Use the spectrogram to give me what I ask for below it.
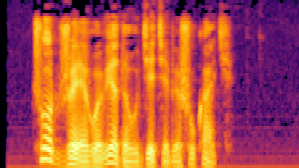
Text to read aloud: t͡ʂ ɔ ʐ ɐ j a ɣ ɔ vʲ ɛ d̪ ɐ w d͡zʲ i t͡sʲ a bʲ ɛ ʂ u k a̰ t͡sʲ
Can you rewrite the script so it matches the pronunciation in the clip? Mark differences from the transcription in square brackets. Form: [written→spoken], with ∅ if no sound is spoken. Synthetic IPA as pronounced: t͡ʂ ɔ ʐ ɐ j a ɣ ɔ vʲ ɛ d̪ ɐ w d͡zʲ [i→ɛ] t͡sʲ a bʲ ɛ ʂ u k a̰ t͡sʲ

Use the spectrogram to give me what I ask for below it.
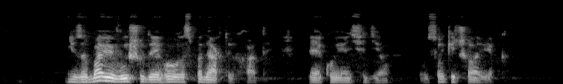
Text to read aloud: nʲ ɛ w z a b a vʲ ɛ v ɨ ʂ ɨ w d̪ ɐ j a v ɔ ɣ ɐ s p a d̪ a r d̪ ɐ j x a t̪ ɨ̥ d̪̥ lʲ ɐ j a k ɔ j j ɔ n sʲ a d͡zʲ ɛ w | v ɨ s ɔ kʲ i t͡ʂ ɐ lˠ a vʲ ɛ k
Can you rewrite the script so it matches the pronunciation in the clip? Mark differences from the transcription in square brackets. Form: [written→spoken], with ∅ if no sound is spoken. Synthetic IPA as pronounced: nʲ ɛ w z a b a vʲ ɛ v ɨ ʂ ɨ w d̪ ɐ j a [v→ɣ] ɔ ɣ ɐ s p a d̪ a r [d̪→t̪] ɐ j x a t̪ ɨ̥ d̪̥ lʲ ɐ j a k ɔ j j ɔ n sʲ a d͡zʲ ɛ w | v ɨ s ɔ kʲ i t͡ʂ ɐ lˠ a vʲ ɛ k

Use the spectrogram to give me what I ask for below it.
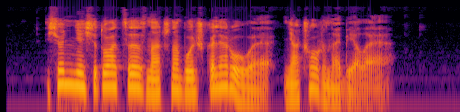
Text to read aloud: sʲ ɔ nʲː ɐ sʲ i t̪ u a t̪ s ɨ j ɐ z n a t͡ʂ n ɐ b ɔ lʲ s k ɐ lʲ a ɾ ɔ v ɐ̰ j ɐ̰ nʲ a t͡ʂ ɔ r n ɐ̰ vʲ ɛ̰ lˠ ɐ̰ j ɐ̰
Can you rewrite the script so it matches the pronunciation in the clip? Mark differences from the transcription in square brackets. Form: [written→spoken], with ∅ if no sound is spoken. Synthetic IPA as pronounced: sʲ ɔ nʲː ɐ sʲ i t̪ u a t̪ s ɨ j ɐ z n a t͡ʂ n ɐ b ɔ lʲ [s→ʂ] k ɐ lʲ a ɾ ɔ v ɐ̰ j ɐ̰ nʲ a t͡ʂ ɔ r n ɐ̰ [vʲ→bʲ] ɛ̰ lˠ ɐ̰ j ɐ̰

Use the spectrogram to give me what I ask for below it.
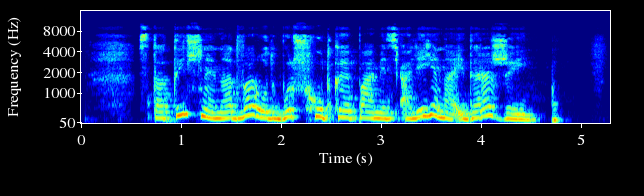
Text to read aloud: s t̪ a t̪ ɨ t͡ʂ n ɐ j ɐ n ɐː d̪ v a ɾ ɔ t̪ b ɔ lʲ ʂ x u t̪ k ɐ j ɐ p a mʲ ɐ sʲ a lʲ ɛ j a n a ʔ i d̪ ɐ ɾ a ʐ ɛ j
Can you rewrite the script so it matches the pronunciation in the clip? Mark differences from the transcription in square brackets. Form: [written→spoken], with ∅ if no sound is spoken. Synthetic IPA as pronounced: s t̪ a t̪ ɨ t͡ʂ n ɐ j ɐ n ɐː d̪ v a ɾ ɔ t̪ b ɔ lʲ ʂ x u t̪ k ɐ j ɐ p a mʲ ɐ [sʲ→t͡sʲ] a lʲ ɛ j a n a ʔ i d̪ ɐ ɾ a ʐ ɛ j

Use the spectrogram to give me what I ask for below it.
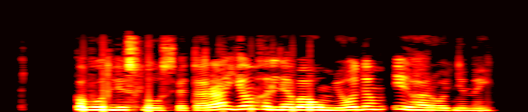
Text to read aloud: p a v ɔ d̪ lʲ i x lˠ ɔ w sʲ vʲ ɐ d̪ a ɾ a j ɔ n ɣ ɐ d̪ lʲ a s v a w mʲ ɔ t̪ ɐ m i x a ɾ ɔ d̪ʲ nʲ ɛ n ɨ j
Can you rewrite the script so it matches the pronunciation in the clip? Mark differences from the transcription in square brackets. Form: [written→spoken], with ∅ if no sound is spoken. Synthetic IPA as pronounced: p a v ɔ d̪ lʲ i [x→s] lˠ ɔ w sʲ vʲ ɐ [d̪→t̪] a ɾ a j ɔ n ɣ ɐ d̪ lʲ a [s→∅] v a w mʲ ɔ [t̪→d̪] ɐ m i [x→ɣ] a ɾ ɔ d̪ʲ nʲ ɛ n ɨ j

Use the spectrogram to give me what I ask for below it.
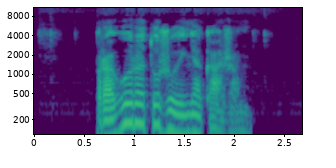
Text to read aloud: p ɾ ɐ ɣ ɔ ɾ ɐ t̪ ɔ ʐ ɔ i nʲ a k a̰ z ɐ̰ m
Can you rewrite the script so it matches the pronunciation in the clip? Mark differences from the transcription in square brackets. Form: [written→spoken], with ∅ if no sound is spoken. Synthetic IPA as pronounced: p ɾ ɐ ɣ ɔ ɾ ɐ t̪ [ɔ→u] ʐ ɔ i nʲ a k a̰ [z→ʐ] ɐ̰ m

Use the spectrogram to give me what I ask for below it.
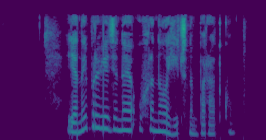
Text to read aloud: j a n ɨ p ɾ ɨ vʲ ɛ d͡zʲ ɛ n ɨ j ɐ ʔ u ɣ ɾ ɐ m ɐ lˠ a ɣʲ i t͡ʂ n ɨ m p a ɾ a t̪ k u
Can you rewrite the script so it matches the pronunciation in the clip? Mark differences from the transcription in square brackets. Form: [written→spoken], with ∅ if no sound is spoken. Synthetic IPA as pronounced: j a n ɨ p ɾ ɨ vʲ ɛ d͡zʲ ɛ n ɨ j ɐ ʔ u [ɣ→x] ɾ ɐ [m→n] ɐ lˠ a ɣʲ i t͡ʂ n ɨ m p a ɾ a t̪ k u

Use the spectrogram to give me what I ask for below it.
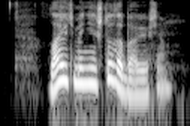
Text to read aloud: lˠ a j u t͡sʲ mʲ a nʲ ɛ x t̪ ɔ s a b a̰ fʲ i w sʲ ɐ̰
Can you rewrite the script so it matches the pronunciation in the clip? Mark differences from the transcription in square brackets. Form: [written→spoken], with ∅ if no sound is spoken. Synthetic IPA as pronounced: lˠ a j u t͡sʲ mʲ a nʲ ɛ [x→ʂ] t̪ ɔ [s→z] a b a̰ [fʲ→vʲ] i w sʲ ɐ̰

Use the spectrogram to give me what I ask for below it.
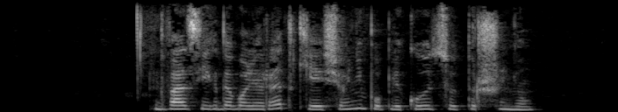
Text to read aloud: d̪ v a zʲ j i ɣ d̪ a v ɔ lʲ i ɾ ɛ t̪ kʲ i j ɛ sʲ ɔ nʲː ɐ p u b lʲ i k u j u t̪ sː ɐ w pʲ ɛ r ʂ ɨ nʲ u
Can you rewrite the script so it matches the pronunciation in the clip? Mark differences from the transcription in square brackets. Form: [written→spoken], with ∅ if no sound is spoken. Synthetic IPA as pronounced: d̪ v a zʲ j i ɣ d̪ a v ɔ lʲ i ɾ ɛ t̪ kʲ i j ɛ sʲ ɔ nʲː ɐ p u b lʲ i k u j u t̪ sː ɐ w pʲ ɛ r ʂ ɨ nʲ u

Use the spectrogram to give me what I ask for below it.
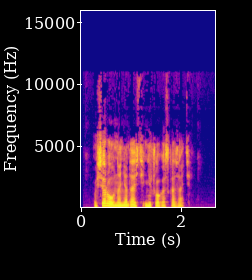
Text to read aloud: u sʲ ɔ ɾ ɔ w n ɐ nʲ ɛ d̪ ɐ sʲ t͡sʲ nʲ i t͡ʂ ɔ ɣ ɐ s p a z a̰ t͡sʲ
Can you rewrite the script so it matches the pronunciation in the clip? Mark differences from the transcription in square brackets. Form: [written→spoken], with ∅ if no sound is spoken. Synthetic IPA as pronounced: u sʲ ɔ ɾ ɔ w n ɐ nʲ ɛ d̪ [ɐ→a] sʲ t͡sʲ nʲ i t͡ʂ ɔ ɣ ɐ s [p→k] a z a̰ t͡sʲ

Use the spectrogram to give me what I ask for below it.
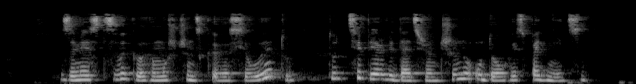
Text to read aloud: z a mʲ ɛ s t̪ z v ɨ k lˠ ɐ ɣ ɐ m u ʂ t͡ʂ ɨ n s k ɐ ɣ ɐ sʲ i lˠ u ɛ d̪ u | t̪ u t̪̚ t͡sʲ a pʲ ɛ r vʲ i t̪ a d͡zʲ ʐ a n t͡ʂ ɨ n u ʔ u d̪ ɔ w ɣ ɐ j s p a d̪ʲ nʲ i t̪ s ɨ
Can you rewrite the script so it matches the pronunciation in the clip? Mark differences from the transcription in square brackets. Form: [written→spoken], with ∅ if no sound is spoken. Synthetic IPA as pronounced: z a mʲ ɛ s t̪ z v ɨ k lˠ ɐ ɣ ɐ m u ʂ t͡ʂ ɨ n s k ɐ ɣ ɐ sʲ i lˠ u ɛ [d̪→t̪] u | t̪ u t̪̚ t͡sʲ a pʲ ɛ r vʲ i [t̪→d̪] a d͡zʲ ʐ a n t͡ʂ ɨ n u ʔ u d̪ ɔ w ɣ ɐ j s p a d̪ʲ nʲ i t̪ s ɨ

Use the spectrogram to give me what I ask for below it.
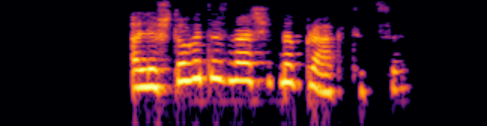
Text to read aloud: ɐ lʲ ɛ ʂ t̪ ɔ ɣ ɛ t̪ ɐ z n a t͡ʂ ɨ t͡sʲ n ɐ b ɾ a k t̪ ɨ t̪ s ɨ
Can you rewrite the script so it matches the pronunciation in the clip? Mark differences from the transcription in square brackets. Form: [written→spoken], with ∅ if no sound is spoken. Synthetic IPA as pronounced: ɐ lʲ ɛ ʂ t̪ ɔ ɣ ɛ t̪ ɐ z n a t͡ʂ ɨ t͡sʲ n ɐ [b→p] ɾ a k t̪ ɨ t̪ s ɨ

